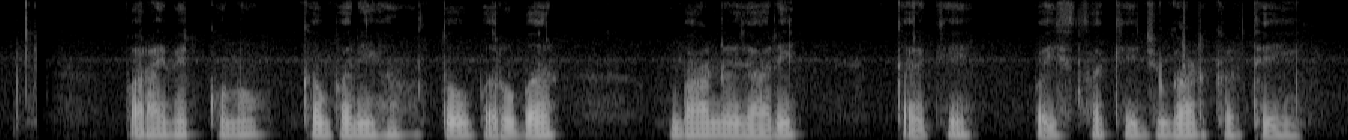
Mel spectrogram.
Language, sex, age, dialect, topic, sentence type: Chhattisgarhi, male, 18-24, Western/Budati/Khatahi, banking, statement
